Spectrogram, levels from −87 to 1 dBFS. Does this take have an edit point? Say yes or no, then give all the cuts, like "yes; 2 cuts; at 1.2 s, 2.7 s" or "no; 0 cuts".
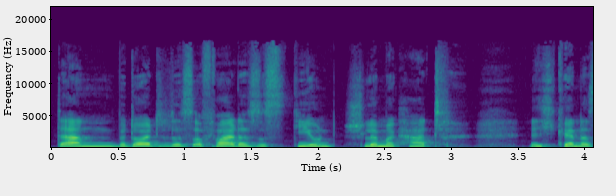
yes; 3 cuts; at 1.2 s, 2.1 s, 2.6 s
